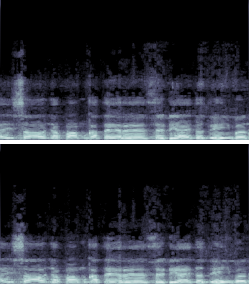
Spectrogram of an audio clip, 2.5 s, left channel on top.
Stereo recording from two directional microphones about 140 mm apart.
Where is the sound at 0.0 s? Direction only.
35° left (ahead or behind).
